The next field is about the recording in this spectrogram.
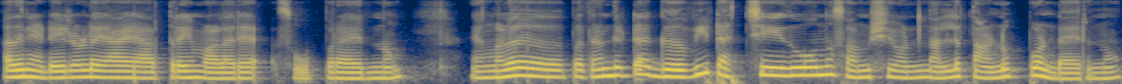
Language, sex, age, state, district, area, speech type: Malayalam, female, 30-45, Kerala, Thiruvananthapuram, rural, spontaneous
